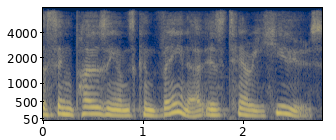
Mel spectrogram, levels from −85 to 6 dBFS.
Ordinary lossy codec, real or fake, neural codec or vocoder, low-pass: Opus, 64 kbps; fake; codec, 16 kHz, 1.1 kbps, Voila-Tokenizer; 7.2 kHz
